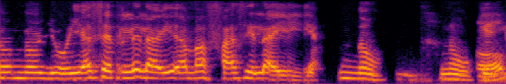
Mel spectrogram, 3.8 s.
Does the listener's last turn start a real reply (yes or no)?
no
